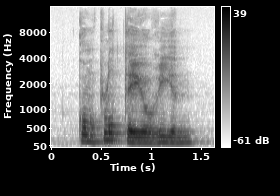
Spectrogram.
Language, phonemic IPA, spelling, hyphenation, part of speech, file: Dutch, /kɔmˈplɔt.teː.oːˌri.ən/, complottheorieën, com‧plot‧the‧o‧rie‧ën, noun, Nl-complottheorieën.ogg
- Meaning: plural of complottheorie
